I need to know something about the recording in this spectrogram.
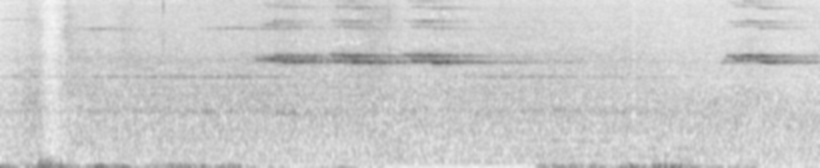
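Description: A steady rumbling noise with a thin, high-pitched squeal over it, first for about a second and a half starting two seconds in and again near the end.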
